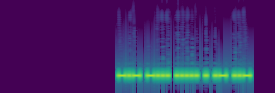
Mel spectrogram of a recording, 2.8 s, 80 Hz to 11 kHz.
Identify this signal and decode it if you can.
Morse code, heard as a keyed tone, about 53 wpm, 700 Hz. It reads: KB5EAU
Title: USA Call Signs - 6 Characters - 3x Character Spacing - 50wpm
